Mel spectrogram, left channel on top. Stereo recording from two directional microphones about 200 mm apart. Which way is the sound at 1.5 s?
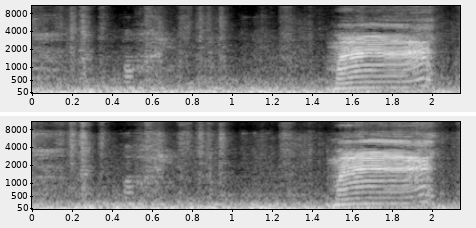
15° left (ahead or behind).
